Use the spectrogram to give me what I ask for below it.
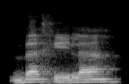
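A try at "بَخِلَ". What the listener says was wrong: Good, but don't say la. Don't make it long.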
